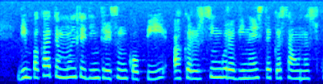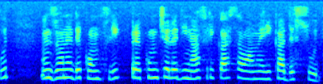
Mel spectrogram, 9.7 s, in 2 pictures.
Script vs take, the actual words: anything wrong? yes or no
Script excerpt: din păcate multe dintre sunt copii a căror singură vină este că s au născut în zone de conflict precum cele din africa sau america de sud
no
